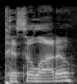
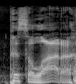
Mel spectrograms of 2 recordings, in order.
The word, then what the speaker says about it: Pizzolatto: Nick Pizzolatto. I'm definitely mispronouncing that last name. – I think it's Piss. Pizzolatto. – Pizzolatto? – Yeah. Pizzolatto.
